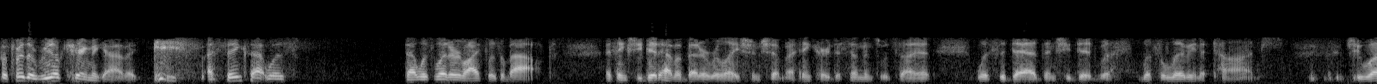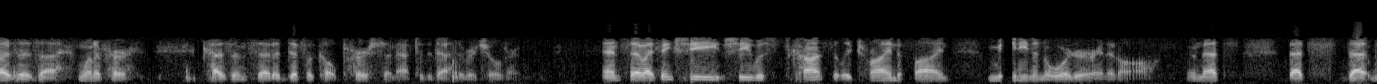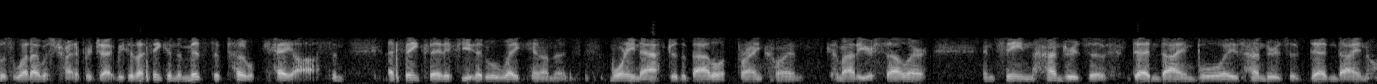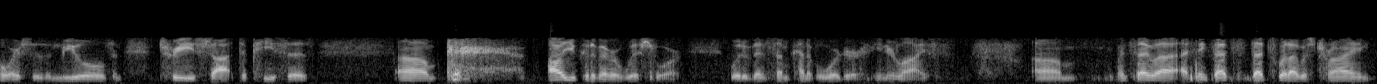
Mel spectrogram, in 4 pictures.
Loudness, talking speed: -23 LUFS, 185 wpm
